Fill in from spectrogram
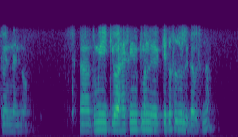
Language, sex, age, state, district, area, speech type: Assamese, male, 18-30, Assam, Sonitpur, rural, conversation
